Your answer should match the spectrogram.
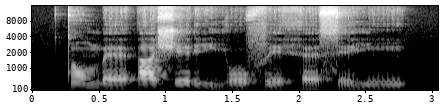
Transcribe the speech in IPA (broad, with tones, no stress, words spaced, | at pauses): tɔ̃˦mɛ˧ | a˦ʃe˦ɾi˦˨ jo˧fe˧ hɛ˨se˨˦ jĩ˦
